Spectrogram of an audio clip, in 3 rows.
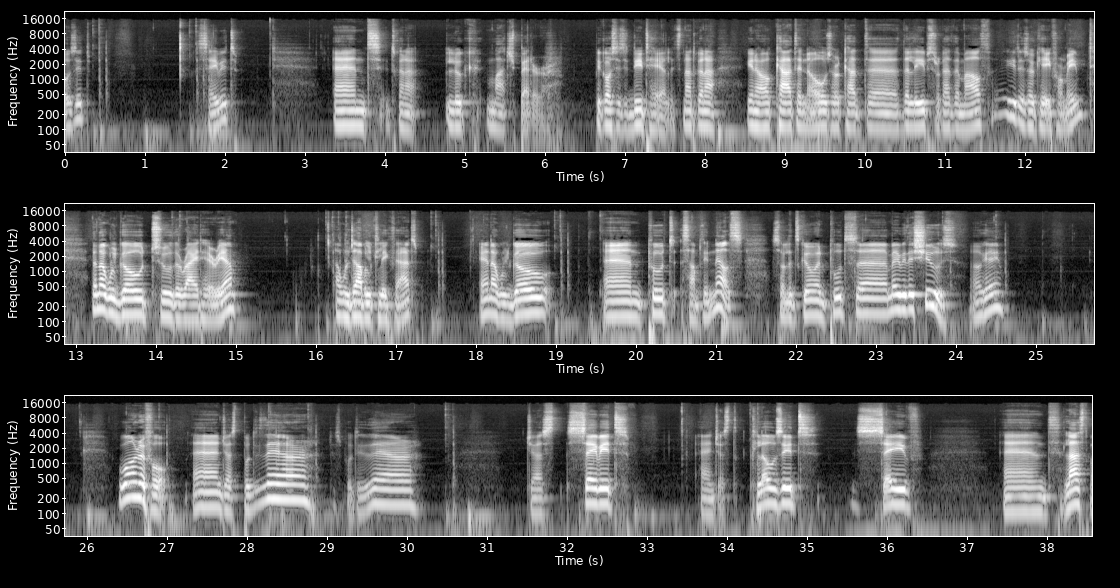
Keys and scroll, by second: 19.5 super+Tab.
